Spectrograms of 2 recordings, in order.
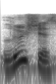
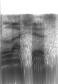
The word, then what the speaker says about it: Lucius: of former basketball player Lucius Jackson after the band members heard the announcer on ESPN sports center mispronounced Jackson's first name as luscious and thought it would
